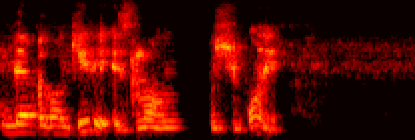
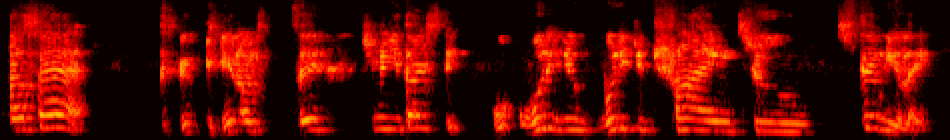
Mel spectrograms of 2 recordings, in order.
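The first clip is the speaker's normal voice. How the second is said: higher, mock-outraged parent, fast at the end; exasperated parent rant; 7 semitones higher than usual. Parent mock-scolding a child who says he is thirsty. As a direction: scold the lazy kid, half-laughing.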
